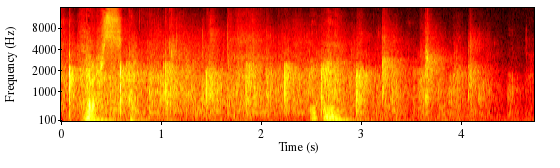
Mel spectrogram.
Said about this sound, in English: Thanks, ladies. Well, let's thank them by clapping our hands. It's what we do.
